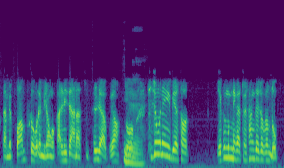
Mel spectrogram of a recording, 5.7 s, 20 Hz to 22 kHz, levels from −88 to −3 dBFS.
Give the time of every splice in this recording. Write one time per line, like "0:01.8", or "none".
0:01.2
